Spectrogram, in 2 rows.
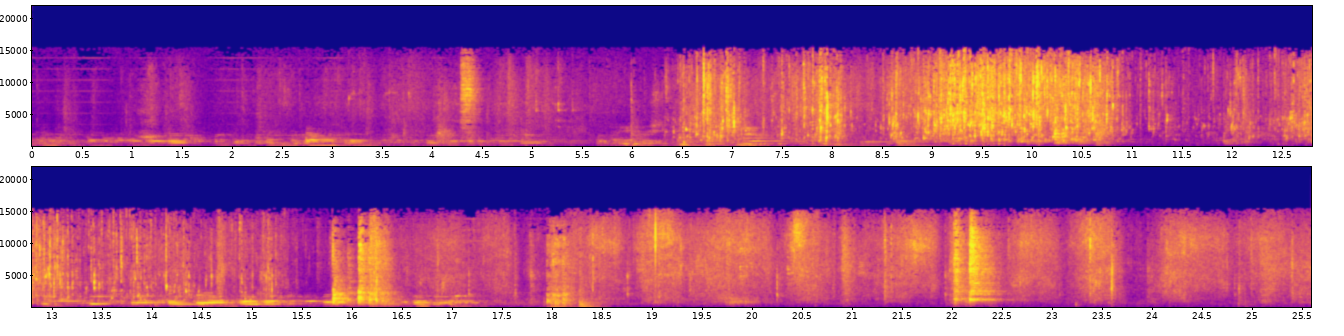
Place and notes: Sunny Afternoon, wiping the floor singing a good old song
What was left of the party? Cigarette butts, beer puddles, good mood and that certain melody...
28 September, ~02:00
